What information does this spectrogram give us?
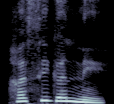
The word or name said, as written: ಹಸಿಗನ್ನೆ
